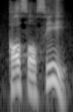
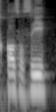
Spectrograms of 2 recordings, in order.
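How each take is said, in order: First: قصصي with both ص distinct and complete; full vowels. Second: قصصي with the vowels snatched short; clipped-vowel mistake. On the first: Teacher giving the correct form, full vowels. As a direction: give each syllable of قصصي its whole vowel. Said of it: "مش قصصي". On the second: Teacher showing the wrong form, vowels cut short. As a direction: blur the two ص in قصصي quickly. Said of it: "مش". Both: Shown as a demonstration.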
